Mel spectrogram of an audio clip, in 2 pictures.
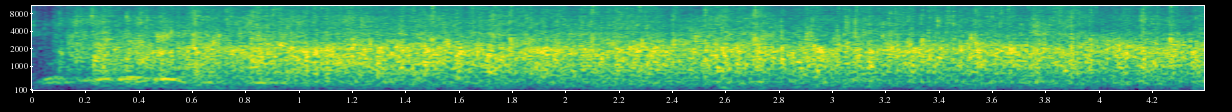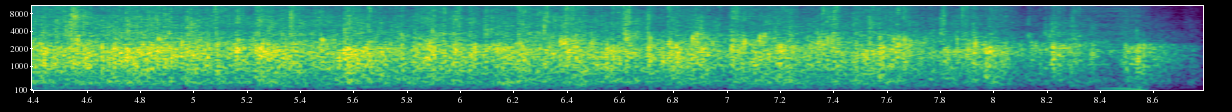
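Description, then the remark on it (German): An audience applauds the guests steadily for several seconds, a dense, loud wash of clapping that holds at an even level before tapering slightly at the end. “Ich bitte nämlich um einen ganz freundlichen Applaus für die Gäste des heutigen Podcasts.”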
